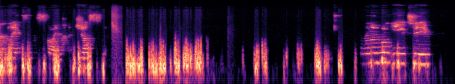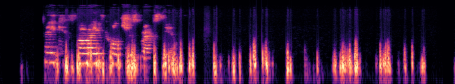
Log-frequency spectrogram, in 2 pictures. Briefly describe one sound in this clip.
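A woman speaks calmly and slowly through an online call.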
